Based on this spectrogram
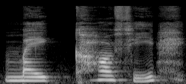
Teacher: в слове make подольше посидите на звуке м, потом дифтонг a, держим оскал, рот минимально открываем.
